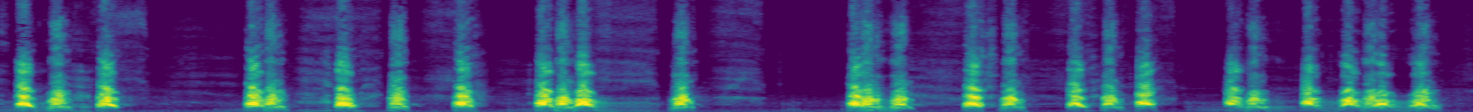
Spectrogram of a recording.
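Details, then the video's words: Dog barking rapidly in bursts of two to four quick barks, with short pauses between groups, on a silent background. "Szczekanie psa"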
